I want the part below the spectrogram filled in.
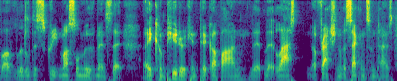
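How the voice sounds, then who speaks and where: A man hosting a podcast, chatting casually in a wordy, digressive way with an erudite vocabulary. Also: deep voice. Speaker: podcast host. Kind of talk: casual panel chat.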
